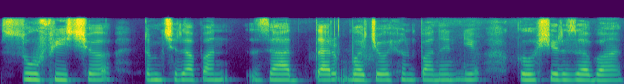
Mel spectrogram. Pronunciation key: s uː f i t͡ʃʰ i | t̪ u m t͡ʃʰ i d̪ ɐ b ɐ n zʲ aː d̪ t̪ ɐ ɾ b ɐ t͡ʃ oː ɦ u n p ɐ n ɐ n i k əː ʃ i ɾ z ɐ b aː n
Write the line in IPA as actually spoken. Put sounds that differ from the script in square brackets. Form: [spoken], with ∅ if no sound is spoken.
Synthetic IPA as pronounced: s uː f i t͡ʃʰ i | t̪ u m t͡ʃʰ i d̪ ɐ [p] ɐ n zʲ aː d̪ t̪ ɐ ɾ b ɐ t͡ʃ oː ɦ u n p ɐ n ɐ n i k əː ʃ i ɾ z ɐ b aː n

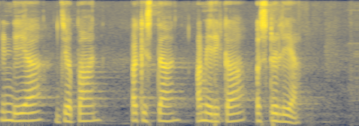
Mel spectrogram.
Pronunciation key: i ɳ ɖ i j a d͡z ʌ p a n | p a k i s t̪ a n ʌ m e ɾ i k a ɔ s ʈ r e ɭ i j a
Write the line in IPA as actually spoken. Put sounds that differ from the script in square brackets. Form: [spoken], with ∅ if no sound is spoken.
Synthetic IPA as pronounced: i ɳ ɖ i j a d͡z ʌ p a n | p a k i s t̪ a n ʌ m e ɾ i k a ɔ s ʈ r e [l] i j a

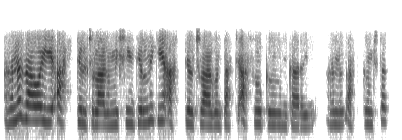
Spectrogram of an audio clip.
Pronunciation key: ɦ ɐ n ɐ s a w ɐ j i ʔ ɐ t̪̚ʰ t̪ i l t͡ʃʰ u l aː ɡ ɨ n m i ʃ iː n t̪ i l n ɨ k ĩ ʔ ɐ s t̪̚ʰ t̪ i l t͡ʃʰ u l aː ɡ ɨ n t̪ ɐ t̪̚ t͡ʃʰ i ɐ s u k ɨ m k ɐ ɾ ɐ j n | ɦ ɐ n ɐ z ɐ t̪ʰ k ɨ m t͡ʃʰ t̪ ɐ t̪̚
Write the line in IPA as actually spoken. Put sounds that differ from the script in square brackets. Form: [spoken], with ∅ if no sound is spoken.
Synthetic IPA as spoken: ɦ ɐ n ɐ [z] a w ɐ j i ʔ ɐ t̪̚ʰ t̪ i l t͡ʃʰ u l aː ɡ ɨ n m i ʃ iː n t̪ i l n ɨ k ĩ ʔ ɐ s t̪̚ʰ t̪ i l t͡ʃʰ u l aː ɡ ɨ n t̪ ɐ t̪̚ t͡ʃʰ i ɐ s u k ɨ m k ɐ ɾ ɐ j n | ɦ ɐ n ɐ z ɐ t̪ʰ k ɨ m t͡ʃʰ t̪ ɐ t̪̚

